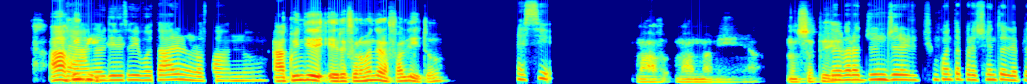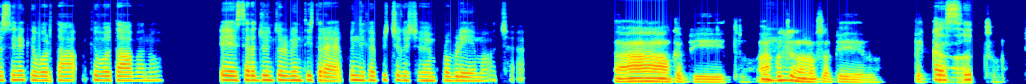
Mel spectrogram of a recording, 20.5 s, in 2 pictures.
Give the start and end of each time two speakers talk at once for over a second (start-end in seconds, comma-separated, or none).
none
